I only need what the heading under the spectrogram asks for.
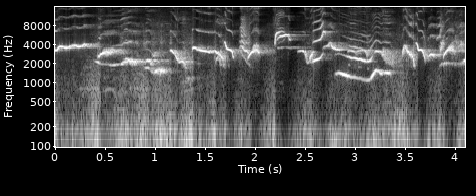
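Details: Aggressive song of an Oriental magpie-robin: continuous loud, clear whistles with slurred notes, rising and falling sweeps and a lower dipping whistle, delivered without a break.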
